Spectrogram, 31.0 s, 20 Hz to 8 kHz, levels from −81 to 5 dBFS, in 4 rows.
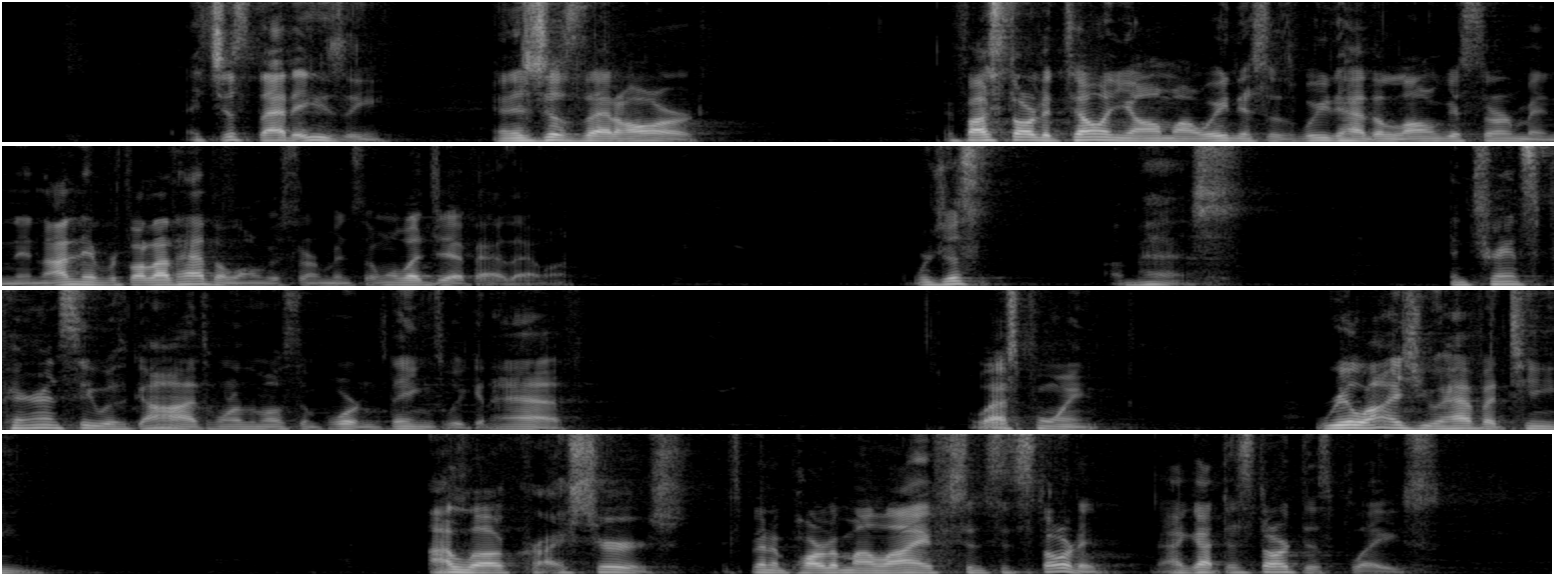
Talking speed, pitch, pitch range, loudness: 160 wpm, 130 Hz, 120-150 Hz, -29 LUFS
